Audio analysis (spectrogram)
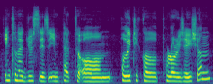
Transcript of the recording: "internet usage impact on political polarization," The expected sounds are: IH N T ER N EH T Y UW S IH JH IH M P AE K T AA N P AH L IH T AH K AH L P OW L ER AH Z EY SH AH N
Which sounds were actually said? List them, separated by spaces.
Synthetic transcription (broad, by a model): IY N T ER N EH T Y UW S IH Z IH M P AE K T AA N P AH L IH T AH K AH L P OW L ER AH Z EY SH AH N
